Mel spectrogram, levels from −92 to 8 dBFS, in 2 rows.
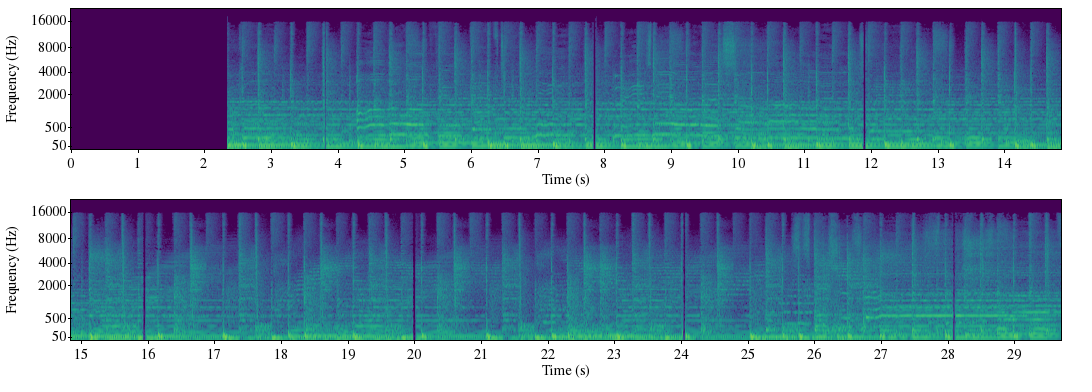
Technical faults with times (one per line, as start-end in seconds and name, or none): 0.00-2.35 audio dropout to silence
3.80-3.83 gap at a join of encoded pieces
7.83-7.88 gap at a join of encoded pieces
11.88-11.93 gap at a join of encoded pieces
15.93-15.97 gap at a join of encoded pieces
19.97-20.02 gap at a join of encoded pieces
24.02-24.07 gap at a join of encoded pieces
28.07-28.12 gap at a join of encoded pieces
